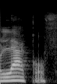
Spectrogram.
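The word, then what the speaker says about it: Yaakov: común entre los hebreos Jacob en hebreo es más bien pronunciado como lacov pero en latín el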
